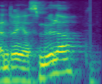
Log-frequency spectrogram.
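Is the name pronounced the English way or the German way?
German. The name is said with a German pronunciation.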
